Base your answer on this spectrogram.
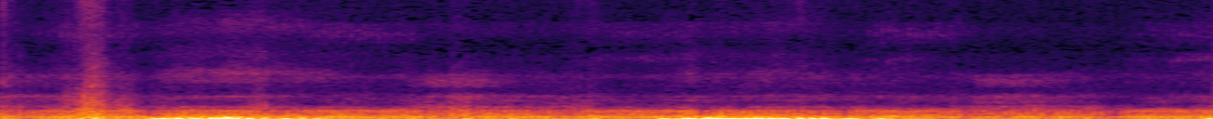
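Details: Cat purr as a deep vibrating drone, with louder surges near the first and fourth seconds that follow the breathing cycle, plus a brief rustle at the start.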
